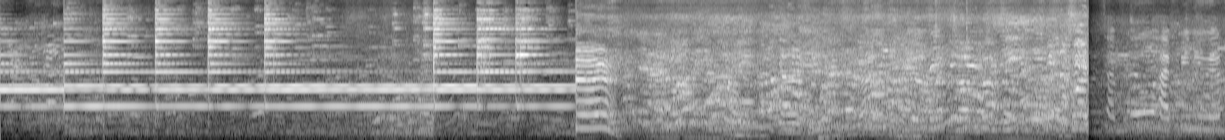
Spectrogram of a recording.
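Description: Brass temple bell rung over and over, about two or three strikes a second, its ringing tone held between strikes. About halfway through it cuts to the chatter of a crowd.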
